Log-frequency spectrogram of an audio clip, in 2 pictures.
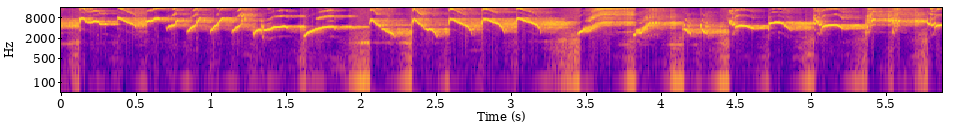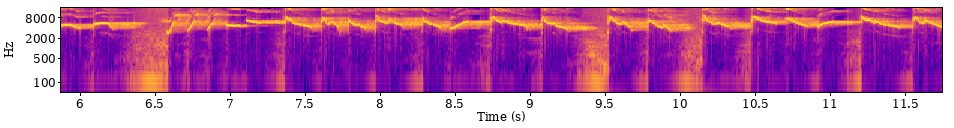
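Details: White-eye song used as therapy to get a bird singing fast with open beak: dense, rapid, very high twittering of short sliding and descending notes, continuous throughout, with a faint low hum beneath.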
